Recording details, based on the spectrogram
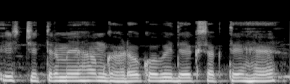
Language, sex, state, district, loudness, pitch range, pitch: Hindi, male, Assam, Kamrup Metropolitan, -12 LUFS, 155-170 Hz, 160 Hz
